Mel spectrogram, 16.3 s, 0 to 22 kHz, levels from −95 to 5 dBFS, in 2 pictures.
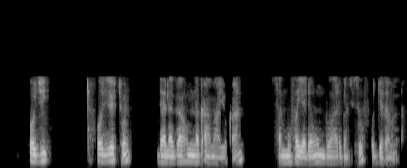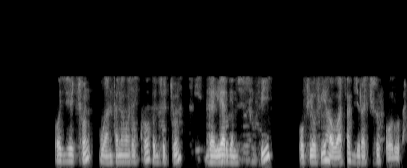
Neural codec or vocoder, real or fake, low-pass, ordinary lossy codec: autoencoder, 48 kHz, 128 numbers a frame, DAC-VAE, trained on Japanese speech; fake; 7.2 kHz; AAC, 16 kbps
